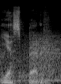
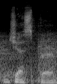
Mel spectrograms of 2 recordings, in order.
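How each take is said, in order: First: The name begins with a Y sound. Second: The name begins with a J sound. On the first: The speaker calls it right. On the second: The speaker calls it wrong.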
